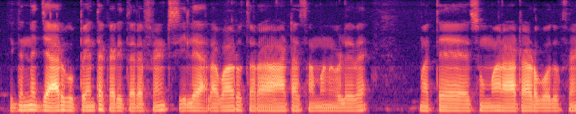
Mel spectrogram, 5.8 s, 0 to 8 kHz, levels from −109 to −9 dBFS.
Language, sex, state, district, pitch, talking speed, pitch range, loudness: Kannada, female, Karnataka, Mysore, 100 Hz, 175 wpm, 95-105 Hz, -21 LUFS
